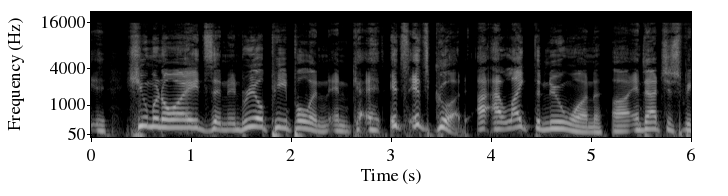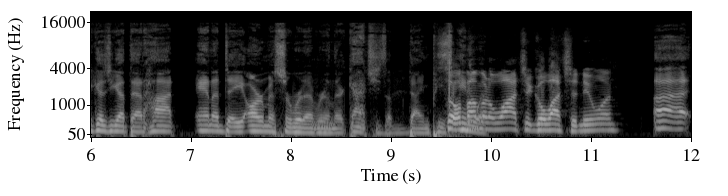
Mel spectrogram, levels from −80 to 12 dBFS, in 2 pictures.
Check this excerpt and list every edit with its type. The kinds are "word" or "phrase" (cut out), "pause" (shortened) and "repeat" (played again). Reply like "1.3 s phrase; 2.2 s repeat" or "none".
2.9 s pause; 5.1 s pause; 6.9 s pause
